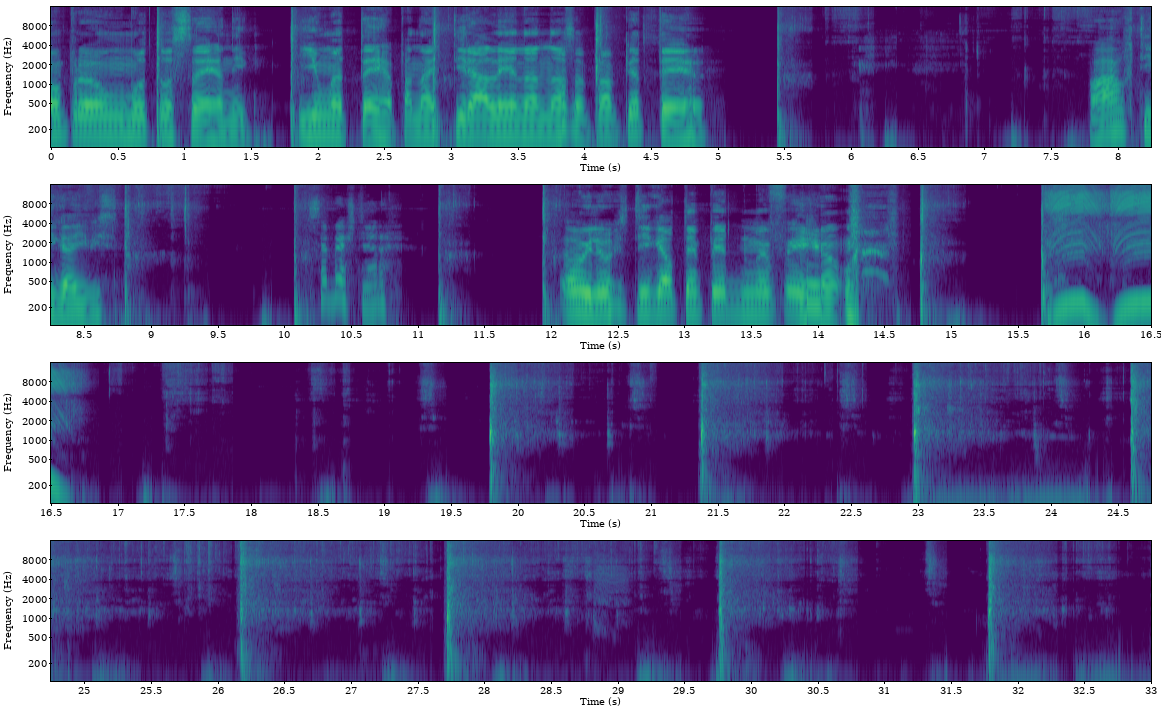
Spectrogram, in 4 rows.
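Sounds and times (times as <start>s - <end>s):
axe chopping tree trunk: 1.8s - 2.0s, 2.8s - 3.2s, 5.4s - 5.8s, 8.8s - 10.5s, 11.1s - 12.1s, 14.8s - 16.0s, 19.8s - 30.7s, 31.6s - 32.7s.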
